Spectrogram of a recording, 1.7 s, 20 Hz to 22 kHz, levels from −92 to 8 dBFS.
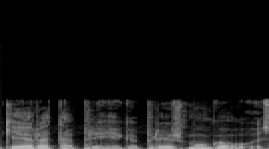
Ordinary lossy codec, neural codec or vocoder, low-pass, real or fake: MP3, 96 kbps; none; 7.2 kHz; real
